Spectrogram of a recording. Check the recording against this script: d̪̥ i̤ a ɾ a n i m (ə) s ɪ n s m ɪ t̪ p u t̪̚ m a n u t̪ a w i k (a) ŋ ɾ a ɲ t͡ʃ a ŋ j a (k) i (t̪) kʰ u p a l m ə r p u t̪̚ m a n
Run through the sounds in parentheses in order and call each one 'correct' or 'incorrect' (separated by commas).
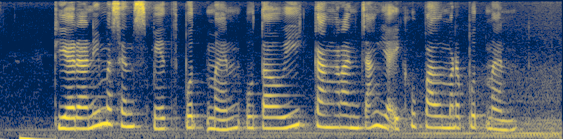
correct, correct, incorrect, incorrect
